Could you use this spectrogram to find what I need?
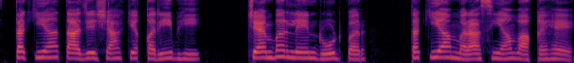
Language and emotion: Urdu, neutral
